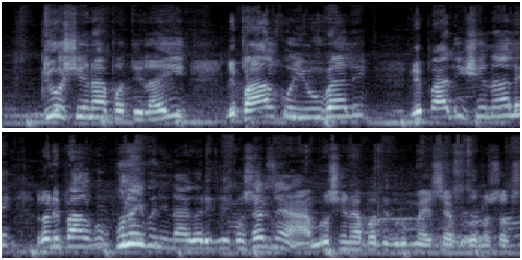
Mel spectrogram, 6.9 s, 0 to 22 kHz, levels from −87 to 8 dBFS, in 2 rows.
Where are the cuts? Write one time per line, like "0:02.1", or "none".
none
